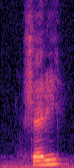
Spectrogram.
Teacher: Not pronouncing the shadda on the ra, saying it with the kasra only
